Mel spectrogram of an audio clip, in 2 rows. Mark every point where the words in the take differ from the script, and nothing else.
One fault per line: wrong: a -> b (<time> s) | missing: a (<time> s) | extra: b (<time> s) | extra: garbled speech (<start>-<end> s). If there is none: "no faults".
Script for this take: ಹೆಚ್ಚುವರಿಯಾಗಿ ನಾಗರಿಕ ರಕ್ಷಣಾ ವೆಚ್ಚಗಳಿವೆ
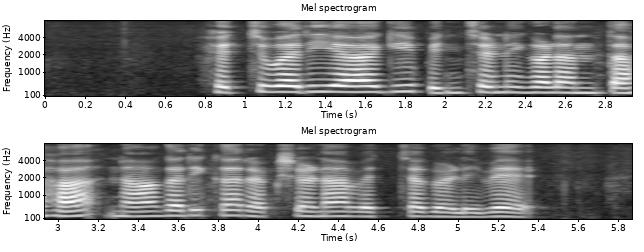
extra: ಪಿಂಚಣಿಗಳಂತಹ (1.8 s)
